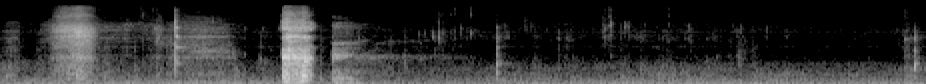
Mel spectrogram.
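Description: A woman coughs loudly once about two seconds in, with a smaller cough just after it and a short breathy sound about half a second in. A light click sounds between them.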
